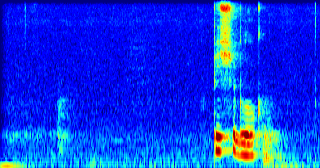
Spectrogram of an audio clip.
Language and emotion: Russian, neutral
